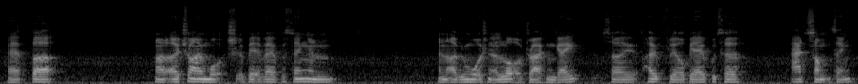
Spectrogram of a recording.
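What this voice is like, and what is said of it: English accent. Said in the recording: “I'm from England. ... we gotta let everybody know where these accents are from”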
